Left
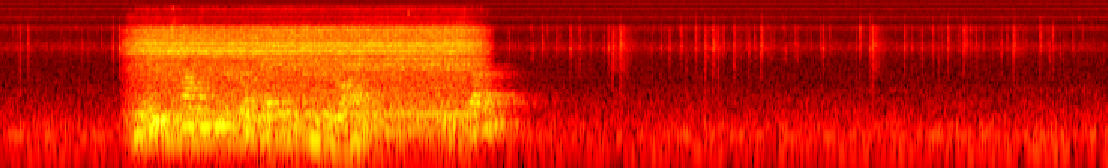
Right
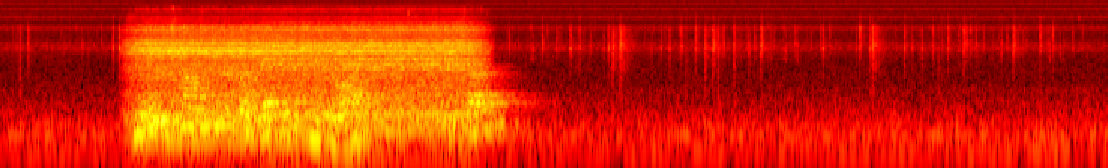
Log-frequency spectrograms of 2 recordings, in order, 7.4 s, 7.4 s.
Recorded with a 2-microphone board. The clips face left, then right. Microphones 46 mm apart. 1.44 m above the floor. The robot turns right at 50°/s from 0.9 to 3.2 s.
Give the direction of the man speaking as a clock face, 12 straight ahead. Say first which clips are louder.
Right 1 dB; 6 o'clock.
